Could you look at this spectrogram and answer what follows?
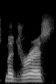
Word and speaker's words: Madris: days before that and blah madri blah madri that's a madris madri I honestly everybody's pronounced it about six different ways it's all good as long as he keeps hitting the baseball I don't think anybody's really going to care about how to pronounce his name um but I do it is mad I believe it's madris that's what I use baseball reference for as they tell you the pronunciations but yeah these last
